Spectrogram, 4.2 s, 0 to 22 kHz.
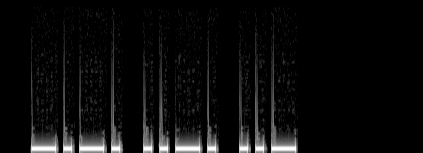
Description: Morse code, heard as a keyed tone, about 15 wpm, 700 Hz. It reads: CFU
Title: USA Call Sign Postfixes - 3 Letters 15wpm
